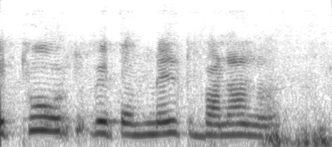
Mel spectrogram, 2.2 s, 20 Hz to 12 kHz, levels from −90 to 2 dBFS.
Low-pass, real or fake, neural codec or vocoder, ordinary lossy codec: 10.8 kHz; fake; codec, 44.1 kHz, 3.4 kbps, Pupu-Codec; Opus, 16 kbps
